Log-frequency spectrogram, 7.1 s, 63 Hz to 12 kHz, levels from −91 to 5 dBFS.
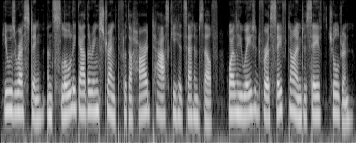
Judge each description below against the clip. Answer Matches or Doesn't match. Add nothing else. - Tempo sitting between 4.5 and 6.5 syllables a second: Matches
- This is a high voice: Doesn't match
